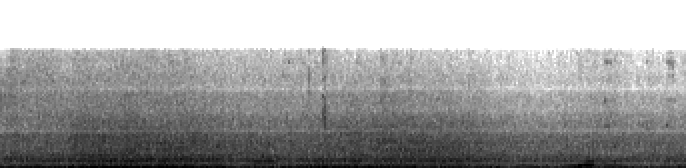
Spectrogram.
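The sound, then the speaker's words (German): Steady, soft patter of light rain that is slowly easing off, a continuous even hiss that stays level throughout, with a low rumble underneath and no distinct individual drips standing out. “scheint der Regen langsam etwas weniger zu werden.”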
